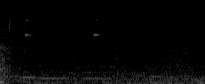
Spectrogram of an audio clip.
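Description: Near silence: room tone, with two faint short clicks about a quarter second and about a second in.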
